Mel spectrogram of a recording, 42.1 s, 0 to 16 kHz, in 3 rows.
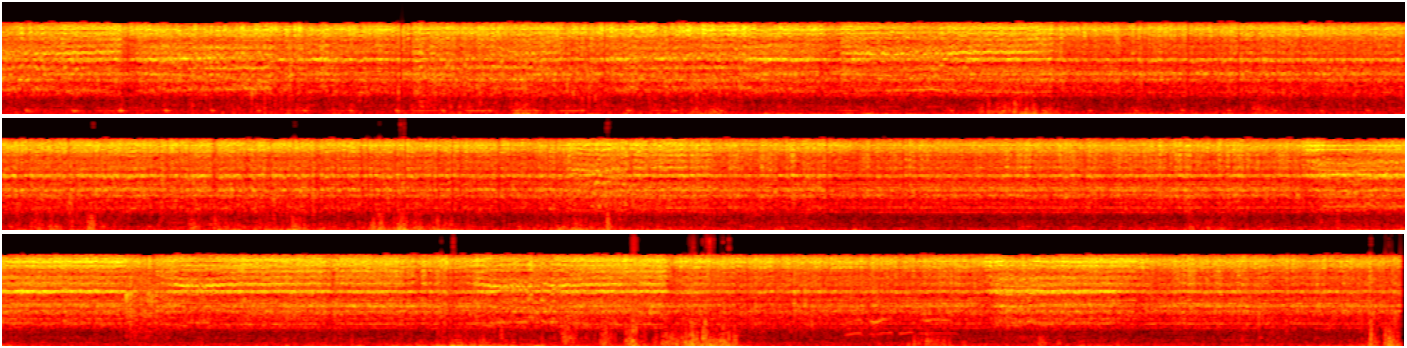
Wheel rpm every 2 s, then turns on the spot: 200, 190, 190, 200, 190, 200, 200, 200, 200, 200, 200, 200, 200, 200, 200, 200, 190, 200, 200, 200, 200.
none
